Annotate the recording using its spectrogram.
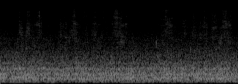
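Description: Writing sounds: a pen or similar writing tool making irregular short scratching strokes, over a steady low room hum.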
